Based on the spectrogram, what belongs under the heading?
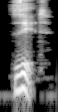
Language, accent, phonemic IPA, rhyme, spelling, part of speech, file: English, Australia, /ˈzɪt/, -ɪt, zit, noun, En-au-zit.ogg
- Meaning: Pimple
